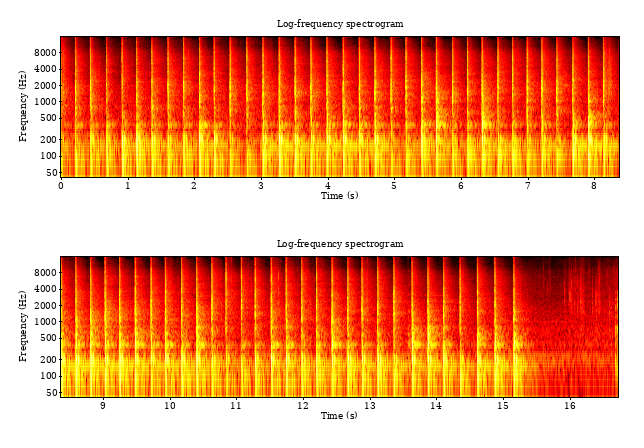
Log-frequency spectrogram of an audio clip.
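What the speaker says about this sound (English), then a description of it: "We're going to use this kitchen hammer to crush that," A kitchen hammer pounds Oreo cookies inside a resealable plastic bag in a rapid, steady run of sharp close-up thuds that continues for about fifteen seconds before stopping.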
